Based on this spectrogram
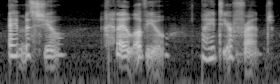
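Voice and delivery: soft, high, voice close to tears; saying goodbye to a dear friend; tearful goodbye. Real, not acted. Farewell to late friend.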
